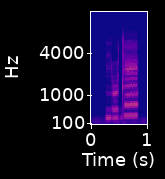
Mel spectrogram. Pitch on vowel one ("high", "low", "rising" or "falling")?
high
